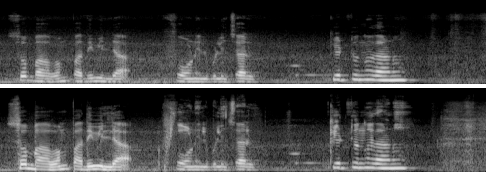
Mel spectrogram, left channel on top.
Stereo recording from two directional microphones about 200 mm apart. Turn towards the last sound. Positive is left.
turn(degrees=0)  # may be behind; listen again after turning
